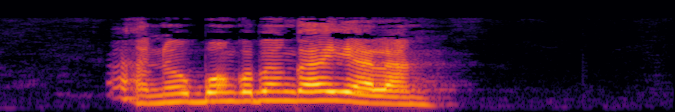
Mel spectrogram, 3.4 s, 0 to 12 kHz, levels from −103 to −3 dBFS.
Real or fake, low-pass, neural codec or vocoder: real; 7.2 kHz; none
